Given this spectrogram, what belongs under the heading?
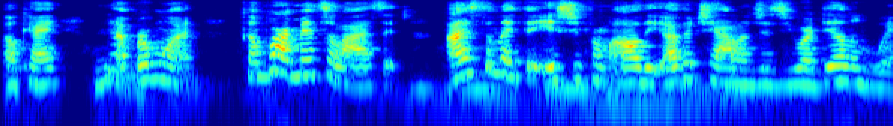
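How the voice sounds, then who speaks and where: A woman's fairly high voice with vocal fry and an American accent, at a moderate pace. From St. Louis, Missouri, US. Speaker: entrepreneur and business coach. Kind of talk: vlog monologue.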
